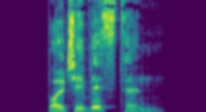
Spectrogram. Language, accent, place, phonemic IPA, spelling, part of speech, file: German, Germany, Berlin, /ˈbɔlʃeˈvɪstɪn/, Bolschewistin, noun, De-Bolschewistin.ogg
- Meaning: female equivalent of Bolschewist (“Bolshevik”)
